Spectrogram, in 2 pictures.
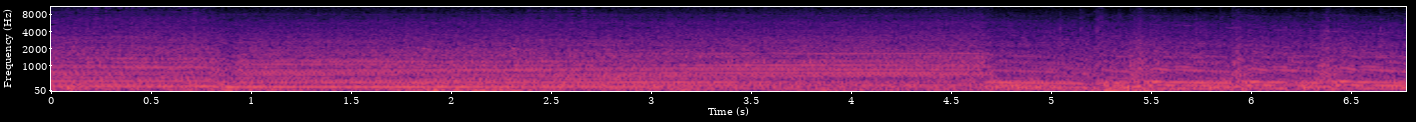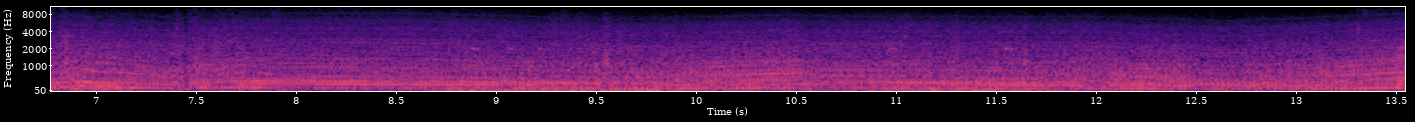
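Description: A Le Mans hypercar in the Assetto Corsa racing game, its engine droning steadily at high revs, with gear changes and rising and falling pitch through corners, loud and continuous from an onboard perspective.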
